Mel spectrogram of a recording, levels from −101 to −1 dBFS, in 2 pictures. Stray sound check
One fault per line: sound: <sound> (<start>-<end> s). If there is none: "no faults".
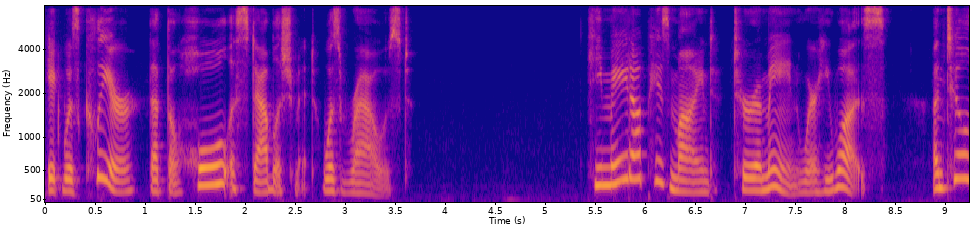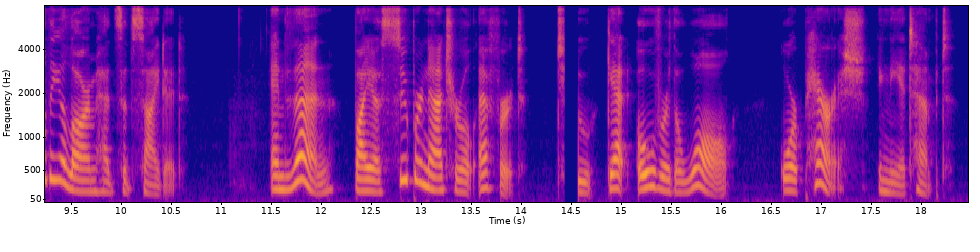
sound: dropout (14.4-14.6 s)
